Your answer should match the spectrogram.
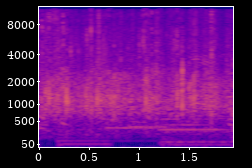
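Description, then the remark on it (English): An audience claps steadily, a dense, irregular patter of many hands at a fairly soft, even level, with no one speaking over it. “Oh, I thought you would clap. You would clap.”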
